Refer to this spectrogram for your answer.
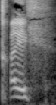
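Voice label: "qiexl" nominative, Archi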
